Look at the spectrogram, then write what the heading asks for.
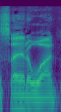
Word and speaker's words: Saad Awad: And lightweight standouts, Saad Awad. Is that how you say it? Syed Awad.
